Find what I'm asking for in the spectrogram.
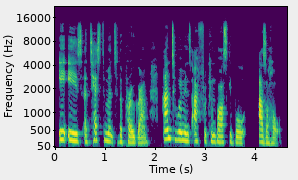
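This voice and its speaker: A woman's voice: lowish voice, lively intonation, brisk, vocal fry. A woman hosting a casual sports breakdown, chatty and self-correcting, her speech slightly impeded by braces. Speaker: host.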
